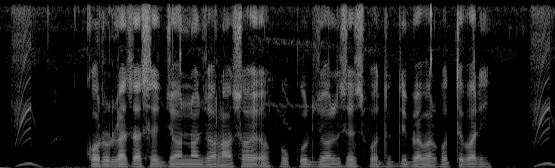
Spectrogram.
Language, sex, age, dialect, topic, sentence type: Bengali, male, 18-24, Standard Colloquial, agriculture, question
